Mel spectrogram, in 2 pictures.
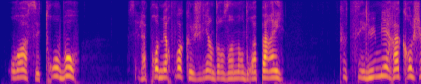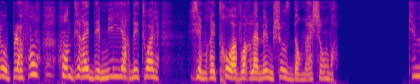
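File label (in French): E-learning, Comédienne, Voix off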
